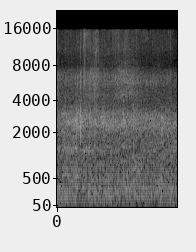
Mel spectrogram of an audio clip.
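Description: Steady background noise of a large indoor space, an even hiss with no distinct events.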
